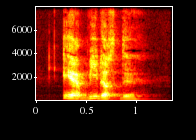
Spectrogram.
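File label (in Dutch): "eerbiedigde", Dutch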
